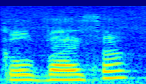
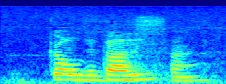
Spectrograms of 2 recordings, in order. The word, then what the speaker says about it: Goldwasser: Do you pronounce the W with a V? Pardon? Is it pronounced Goldweiser? Goldwasser. Goldwasser. That's right.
